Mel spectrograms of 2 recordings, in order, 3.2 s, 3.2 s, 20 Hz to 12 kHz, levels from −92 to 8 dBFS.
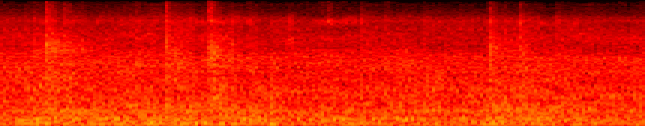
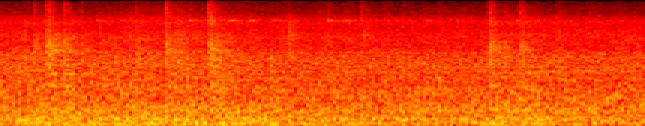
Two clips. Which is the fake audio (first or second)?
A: first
